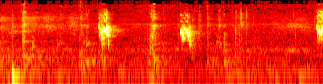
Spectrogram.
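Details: Flirting pet budgerigar giving single loud bright chirps about once a second, separated by quiet gaps with faint soft ticks and a low hum.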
